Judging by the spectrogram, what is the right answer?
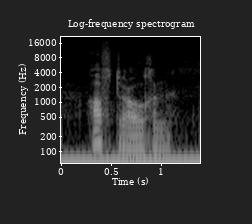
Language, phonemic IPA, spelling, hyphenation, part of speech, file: Dutch, /ˈɑfdroːɣə(n)/, afdrogen, af‧dro‧gen, verb, Nl-afdrogen.ogg
- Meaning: 1. to dry off, particularly with a towel 2. to defeat overwhelmingly 3. to beat up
